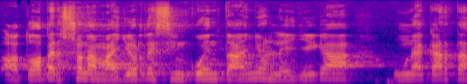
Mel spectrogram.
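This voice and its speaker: A high-pitched man's voice in a Canarian accent. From Canary Islands. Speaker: nephrologist. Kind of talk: conference Q&A answer.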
